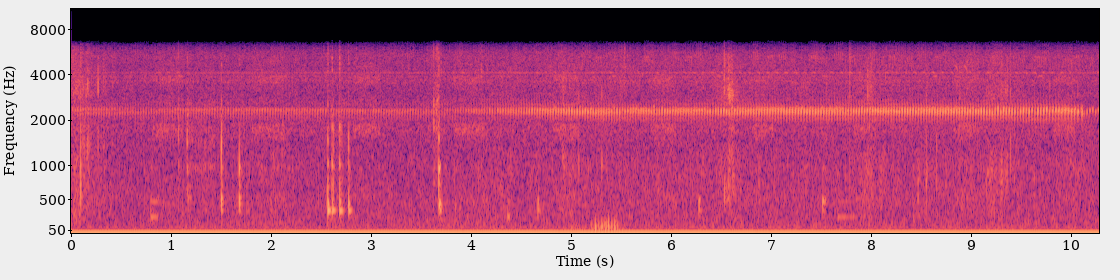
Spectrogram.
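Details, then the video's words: Red-bellied toad (Melanophryniscus aff. tumifrons), an undescribed species from Gravataí, Rio Grande do Sul, Brazil, calling during amplexus and spawning. The species breeds explosively in temporary running water during heavy rains. A long, steady, high-pitched trill starts midway, over faint clicks and background hiss. "Melanophryniscus aff. tumifrons: vocalização"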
